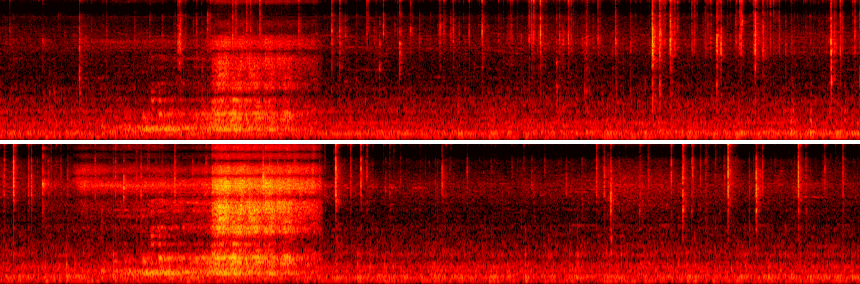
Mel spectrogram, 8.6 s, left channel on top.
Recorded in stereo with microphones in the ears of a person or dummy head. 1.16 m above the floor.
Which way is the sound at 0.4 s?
75° right (ahead or behind).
